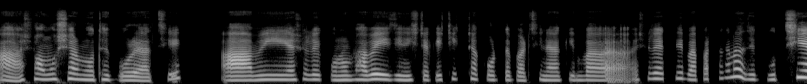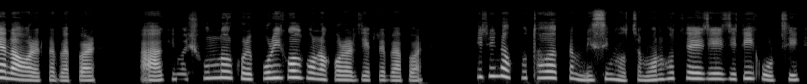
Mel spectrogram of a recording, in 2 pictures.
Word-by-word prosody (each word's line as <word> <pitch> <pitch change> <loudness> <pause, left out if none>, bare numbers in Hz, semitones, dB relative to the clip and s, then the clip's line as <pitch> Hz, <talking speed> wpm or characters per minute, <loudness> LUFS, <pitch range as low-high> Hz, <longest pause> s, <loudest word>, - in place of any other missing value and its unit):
আ 200 - +1 0.3
সমস্যার 245 +1 +1
মধ্যে 215 +1 -2
পড়ে 190 -1 +1
আছি। 200 - -10 0.5
আ - - -1 0.2
আমি 210 +2 0 0.3
আসলে 225 +1 -4
কোনভাবেই 210 +3 +2
এই - - -1
জিনিসটাকে 205 0 -3
ঠিকঠাক 250 -1 -7
করতে 210 -1 -5
পারছি 185 +3 -5
না। - - +2
কিংবা 200 -1 -2 0.4
আসলে 260 +5 -6
একটি 280 +2 -10
ব্যাপার 215 -1 -2
থাকে 300 +2 -9
না? - - +5
যে 230 - -2
গুছিয়ে 315 +9 +4
নেওয়ার 215 -5 +7
একটা 195 +1 -6
ব্যাপার। 195 +2 +1 0.6
আ - - +1 0.2
কিংবা 240 +1 -12
সুন্দর 305 +2 +1
করে 255 -2 +2
পরিকল্পনা 295 -3 +4
করার 210 -1 +2
যে - - -5
একটা 200 +1 -7
ব্যাপার, 180 0 -2 0.6
এটি 345 +3 -3
না 370 - +6
কোথাও 300 0 -1
একটা 280 - -8
মিসিং 205 +5 -1
হচ্ছে। 195 +2 -7
মনে 210 +3 -1
হচ্ছে 275 +1 -5 0.2
যে 255 - 0 0.2
যেটিই 270 +3 -1
করছি, 205 0 -4
225 Hz, 170 wpm, -25 LUFS, 205-275 Hz, 0.6 s, নেওয়ার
